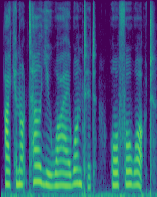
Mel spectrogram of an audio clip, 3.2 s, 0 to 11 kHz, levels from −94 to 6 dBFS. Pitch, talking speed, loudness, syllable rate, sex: 215 Hz, 210 wpm, -16 LUFS, 4.4 syllables/s, female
